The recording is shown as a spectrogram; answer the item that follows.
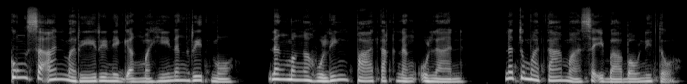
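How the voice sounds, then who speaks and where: Filipino lady reading a drama audiobook, low pitched, dry close sound. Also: mellow, no echo. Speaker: audiobook narrator. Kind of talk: dramatic scripted story narration.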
